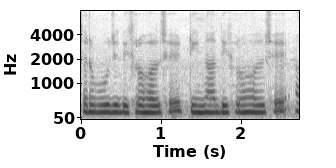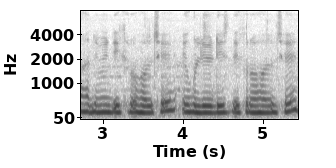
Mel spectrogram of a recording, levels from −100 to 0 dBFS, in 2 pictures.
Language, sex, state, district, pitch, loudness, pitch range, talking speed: Maithili, female, Bihar, Vaishali, 200 Hz, -30 LUFS, 195-210 Hz, 185 wpm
